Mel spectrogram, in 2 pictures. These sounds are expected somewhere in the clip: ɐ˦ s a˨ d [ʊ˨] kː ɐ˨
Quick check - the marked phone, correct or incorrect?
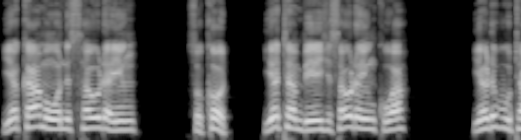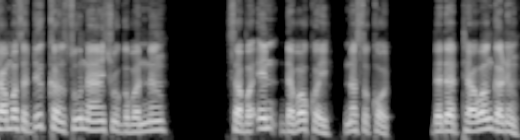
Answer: incorrect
